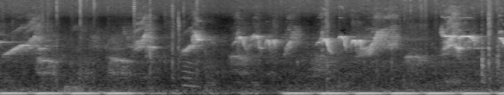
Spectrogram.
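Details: Budgerigars kept as pets alongside hens make scattered high chirps and warbles, pausing briefly midway, with a pulsing low mechanical hum underneath.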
